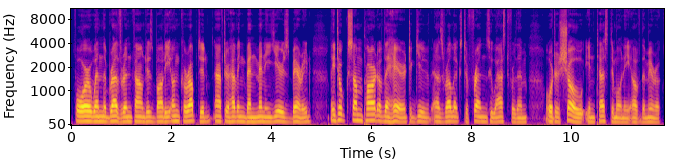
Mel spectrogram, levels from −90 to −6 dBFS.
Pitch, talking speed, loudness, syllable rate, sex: 130 Hz, 195 wpm, -19 LUFS, 5.0 syllables/s, male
